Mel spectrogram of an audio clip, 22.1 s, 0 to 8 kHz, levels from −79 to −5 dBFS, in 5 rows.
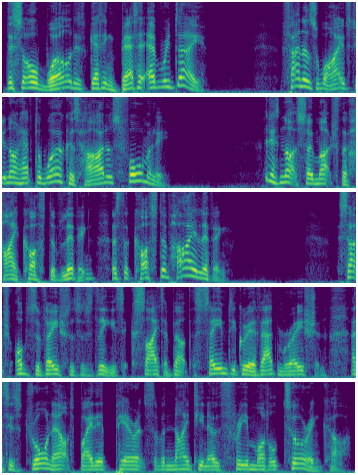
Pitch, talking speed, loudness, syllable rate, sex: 140 Hz, 165 wpm, -20 LUFS, 5.0 syllables/s, male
